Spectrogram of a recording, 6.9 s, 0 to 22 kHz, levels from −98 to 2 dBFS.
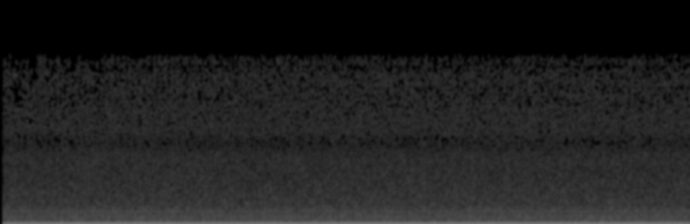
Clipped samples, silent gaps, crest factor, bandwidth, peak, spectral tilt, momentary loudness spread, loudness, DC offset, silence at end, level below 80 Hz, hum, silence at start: under 0.1%; none; 8 dB; 16.5 kHz; -42 dBFS; -4.5 dB/octave; 0 LU; -54 LUFS; under 0.1%; 0 s; -52 dBFS; none; 0 s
